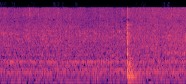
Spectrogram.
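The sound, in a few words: frying garam masala in a pan for kabuli chana pulao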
